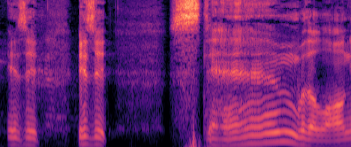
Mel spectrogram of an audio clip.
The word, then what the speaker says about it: STEHM: want people to say stem with an H yeah so we just pronounce stem or if you choose one of the other ones that you like feel free but we just decided that that seems to work the easiest for everybody so what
